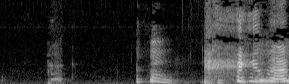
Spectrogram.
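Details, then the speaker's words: Mother with hiccups at dinner time: two short, sharp hiccup sounds, followed by her young child's laughter at them. "at my hiccups you shouldn't laugh at Mama's hiccups I can't help them"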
